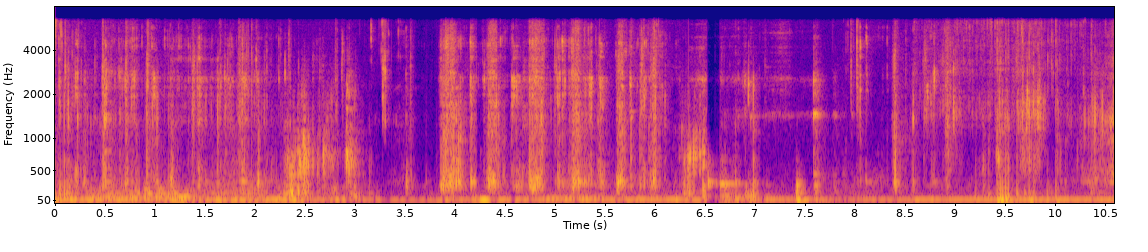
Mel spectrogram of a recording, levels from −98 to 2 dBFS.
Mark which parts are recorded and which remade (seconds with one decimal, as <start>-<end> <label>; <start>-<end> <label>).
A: 0.0-1.3 recorded; 1.3-2.8 remade; 2.8-5.3 recorded; 5.3-5.9 remade; 5.9-10.6 recorded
